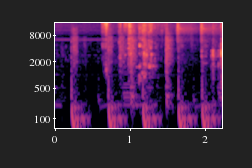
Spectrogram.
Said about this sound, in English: One moment, I'm gonna take a drink of my water.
